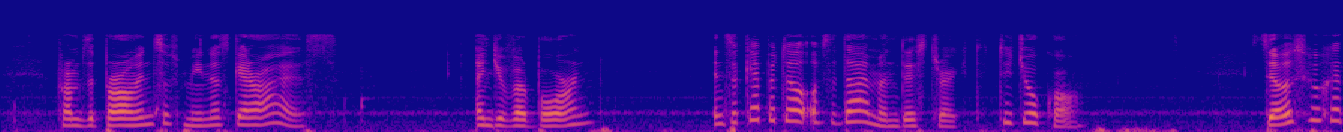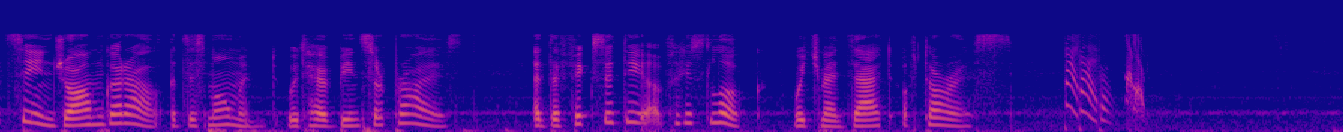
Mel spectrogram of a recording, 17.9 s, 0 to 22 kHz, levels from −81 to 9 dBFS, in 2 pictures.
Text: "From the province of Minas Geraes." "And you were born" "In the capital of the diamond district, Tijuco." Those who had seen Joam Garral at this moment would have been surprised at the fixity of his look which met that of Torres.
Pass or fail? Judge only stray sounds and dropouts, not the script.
fail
